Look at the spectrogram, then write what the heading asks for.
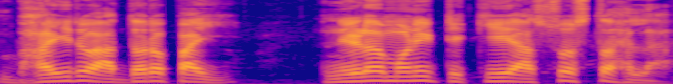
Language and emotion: Odia, neutral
